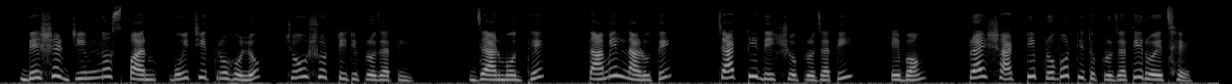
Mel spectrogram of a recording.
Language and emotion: Bengali, neutral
